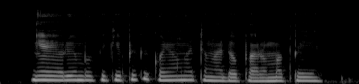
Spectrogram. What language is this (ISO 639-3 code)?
luo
